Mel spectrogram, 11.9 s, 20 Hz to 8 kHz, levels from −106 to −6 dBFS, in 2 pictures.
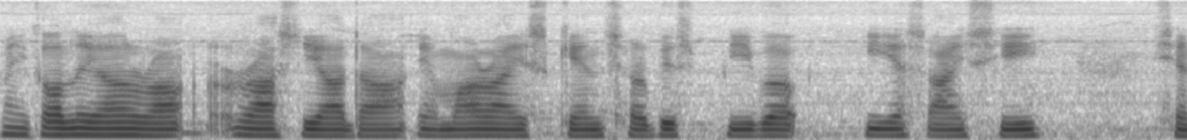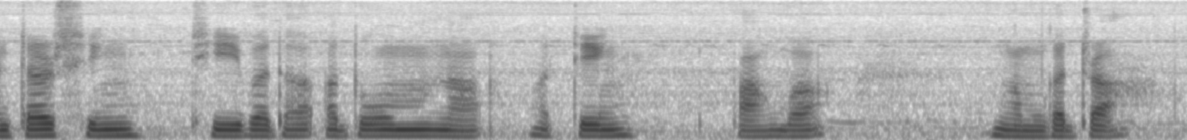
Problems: constant background noise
